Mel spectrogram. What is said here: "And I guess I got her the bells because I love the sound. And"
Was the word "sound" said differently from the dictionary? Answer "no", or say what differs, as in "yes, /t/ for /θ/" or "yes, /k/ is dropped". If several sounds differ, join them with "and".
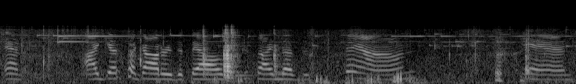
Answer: yes, /d/ is dropped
